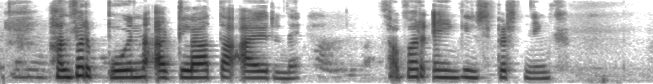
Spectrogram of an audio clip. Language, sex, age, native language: Icelandic, female, 18-19, Polish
